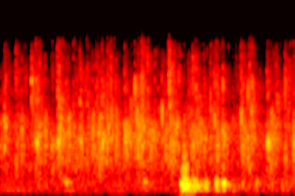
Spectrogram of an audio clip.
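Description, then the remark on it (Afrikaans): A crowd applauds an author at a book signing event, a dense crackle of many hands clapping at moderate loudness for the full three seconds, with a faint voice briefly mixed in near the middle. “gee baie lekker aan een klap”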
